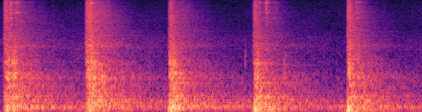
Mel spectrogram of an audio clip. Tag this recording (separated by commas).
Tools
